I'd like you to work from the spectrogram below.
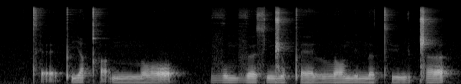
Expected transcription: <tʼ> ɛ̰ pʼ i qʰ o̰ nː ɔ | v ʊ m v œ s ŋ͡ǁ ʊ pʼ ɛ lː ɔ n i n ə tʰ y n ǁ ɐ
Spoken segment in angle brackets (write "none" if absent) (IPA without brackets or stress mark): tʰ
